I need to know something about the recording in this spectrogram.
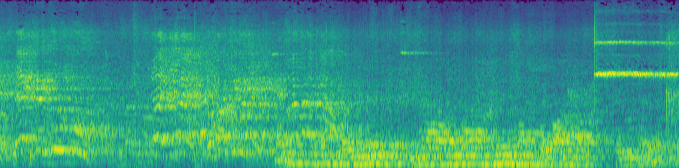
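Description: Men shout loudly across a large echoing hall.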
